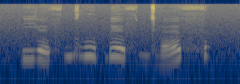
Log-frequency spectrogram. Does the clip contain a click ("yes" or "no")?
no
